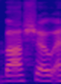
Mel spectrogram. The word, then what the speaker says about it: Basho: Am I saying it right? You say Basho? – Yes, Basho.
